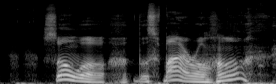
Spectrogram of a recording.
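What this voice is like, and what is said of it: Failed Goofy impression sounding like Hank Hill. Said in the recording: “That was Hank Hill doing a Goofy impression ... I lost my Goofy ... You found your Hank, though”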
